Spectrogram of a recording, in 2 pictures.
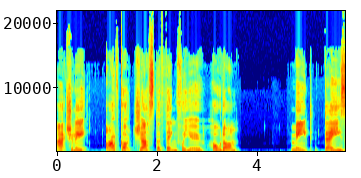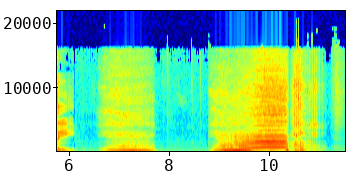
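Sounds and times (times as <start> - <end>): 
speech: 0.2 - 3.7, 4.7 - 7.0
cow grunting: 6.6 - 7.8, 8.8 - 11.3
cow mooing: 6.6 - 7.8, 8.8 - 10.9.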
